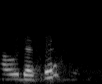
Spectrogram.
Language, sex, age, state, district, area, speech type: Kannada, female, 45-60, Karnataka, Tumkur, rural, conversation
